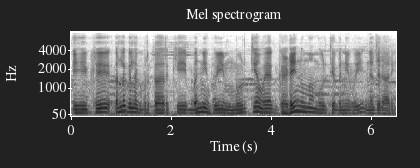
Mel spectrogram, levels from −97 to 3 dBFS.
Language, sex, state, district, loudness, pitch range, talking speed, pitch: Hindi, male, Rajasthan, Bikaner, -17 LUFS, 115-140 Hz, 165 wpm, 120 Hz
